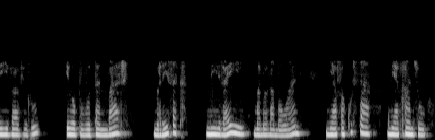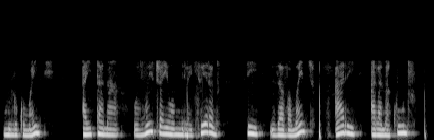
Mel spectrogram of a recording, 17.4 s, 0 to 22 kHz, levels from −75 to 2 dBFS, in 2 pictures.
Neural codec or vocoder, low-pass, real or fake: none; 3.6 kHz; real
